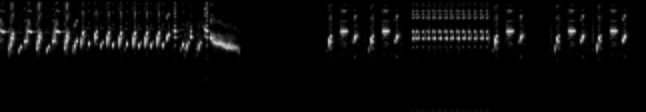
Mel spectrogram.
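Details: Bainam Ghazarat style goldfinch song for training chicks: a fast even series of high repeated chirps ending in a downslurred note, then clipped phrases of chirps broken by a brief harsh buzzy burst.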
